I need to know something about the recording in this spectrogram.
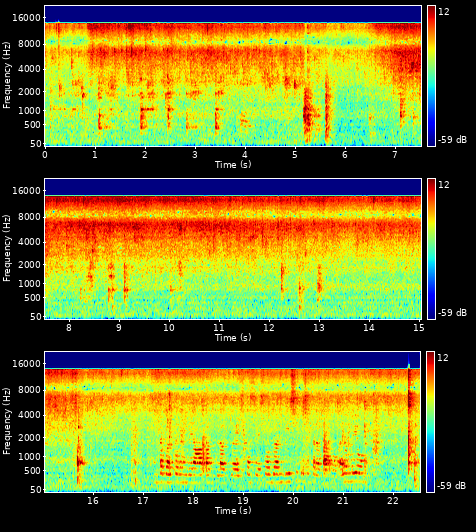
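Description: Pots and utensils clatter against a stove.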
